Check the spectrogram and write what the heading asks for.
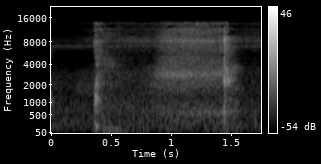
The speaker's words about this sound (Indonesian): sorry masih sedikit batuk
